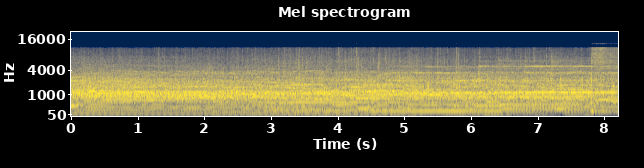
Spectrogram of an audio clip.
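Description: Live rock band playing, with long held chords over a stepping bass line, and the audience cheering and whooping over the music, recorded from within the crowd.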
